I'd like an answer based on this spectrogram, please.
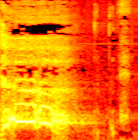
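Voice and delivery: long, high gasp; sudden sharp gasp, drawn out; loud imitated gasp. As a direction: imitate a startling sob-like intake. Imitates sudden sound after prayer.

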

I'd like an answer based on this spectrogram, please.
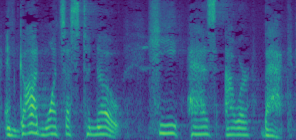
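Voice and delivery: slow, soft reassurance; reassuring. Real, not acted. Preacher assuring listeners of God, soft and slow.

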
